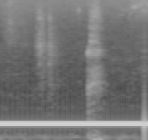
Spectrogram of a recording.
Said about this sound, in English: Let's give her a call. Can we call her? Hold on. Ooh. Is it ringing? Yeah. Your mama better pick up.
